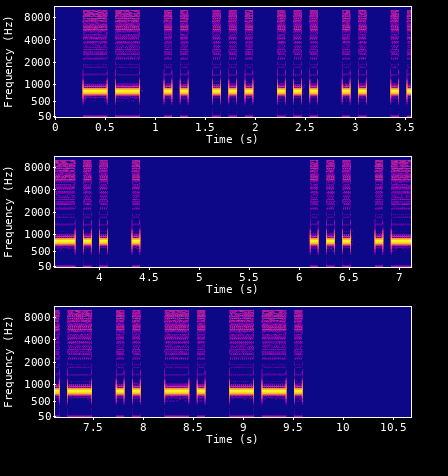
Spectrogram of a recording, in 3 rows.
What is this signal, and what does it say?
Morse code, heard as a keyed tone, about 15 wpm, 800 Hz. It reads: MISSILE SWING
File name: Short Runs / Short Runs-mp3s / Words @13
